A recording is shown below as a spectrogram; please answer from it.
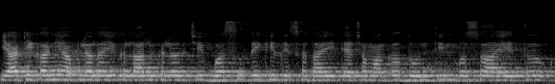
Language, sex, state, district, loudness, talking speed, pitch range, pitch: Marathi, male, Maharashtra, Chandrapur, -25 LUFS, 170 wpm, 200-205 Hz, 205 Hz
